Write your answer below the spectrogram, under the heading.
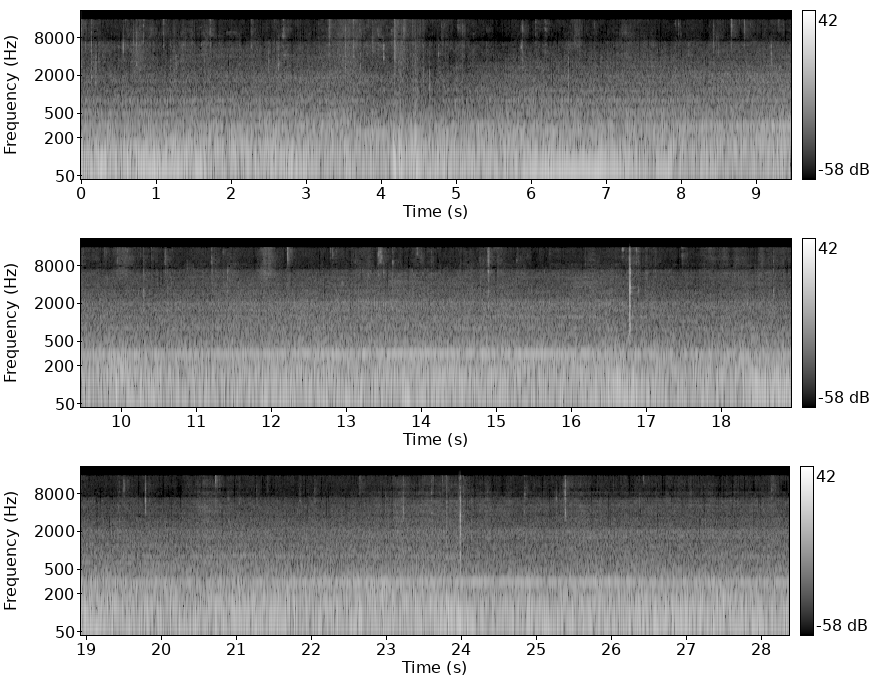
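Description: Car being driven along the road, heard from inside the cabin: steady engine and tyre rumble, with a low steady hum that comes in more strongly about a third of the way through.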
